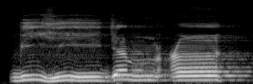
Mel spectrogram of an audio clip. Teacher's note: mim sukun yang bertemu ain, kita baca jelas tanpa mendengung. Jam'a mad iwad sama 2 harokat kita panjangkan.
